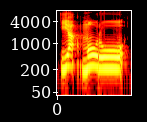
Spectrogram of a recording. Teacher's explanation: واو پر جزم اور اس سے پہلے پیش واو مدہ ہے، اس کو ہم ایک الف کے برابر کھینچ کر پڑھیں گے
